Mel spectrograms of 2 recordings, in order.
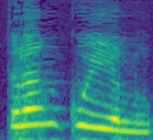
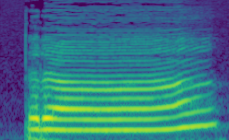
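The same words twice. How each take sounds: First: Said in the usual way. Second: "Tranquilo" slow, with gaps between syllables. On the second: Shown as a demonstration. Teacher checks how students separated it, syllable by syllable. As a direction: stretch "Tranquilo" into tran, qui, lo. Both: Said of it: "como é que você separou?".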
